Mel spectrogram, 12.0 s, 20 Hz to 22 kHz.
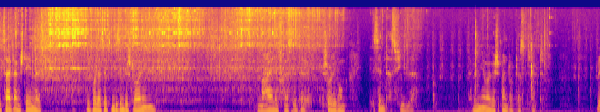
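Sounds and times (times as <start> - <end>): crystals pouring onto glass: 0.0 - 7.0, 7.8 - 8.5, 10.3 - 11.1.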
